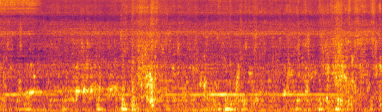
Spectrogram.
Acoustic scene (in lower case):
kitchen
